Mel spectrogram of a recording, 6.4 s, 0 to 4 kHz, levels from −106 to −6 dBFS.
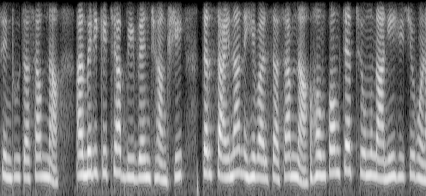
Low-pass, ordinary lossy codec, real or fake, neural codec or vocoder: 3.6 kHz; Opus, 32 kbps; fake; codec, 16 kHz, 0.8 kbps, ZipCodec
